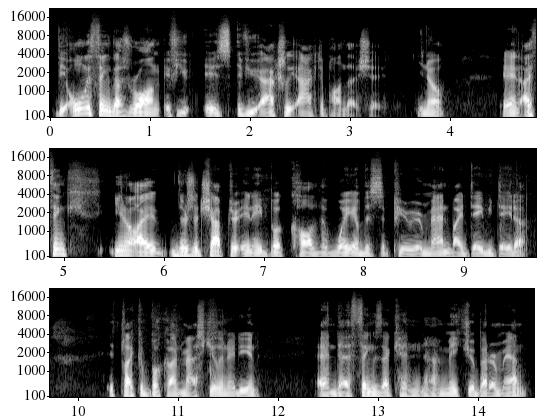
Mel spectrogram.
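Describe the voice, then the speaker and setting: Here the young self-improvement vlogger sounds darker in tone, his lowish voice running fairly quick. He addresses the viewer head-on with earnest, blunt coaching, cursing often and restarting sentences amid plenty of "like." Dry, studio-quality audio.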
